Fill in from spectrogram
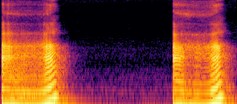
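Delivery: Ah drawn out, down then up; dipping third tone. Shown as a demonstration. Teacher showing learners the third tone, Ah falling then rising. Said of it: "goes down and then up again".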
